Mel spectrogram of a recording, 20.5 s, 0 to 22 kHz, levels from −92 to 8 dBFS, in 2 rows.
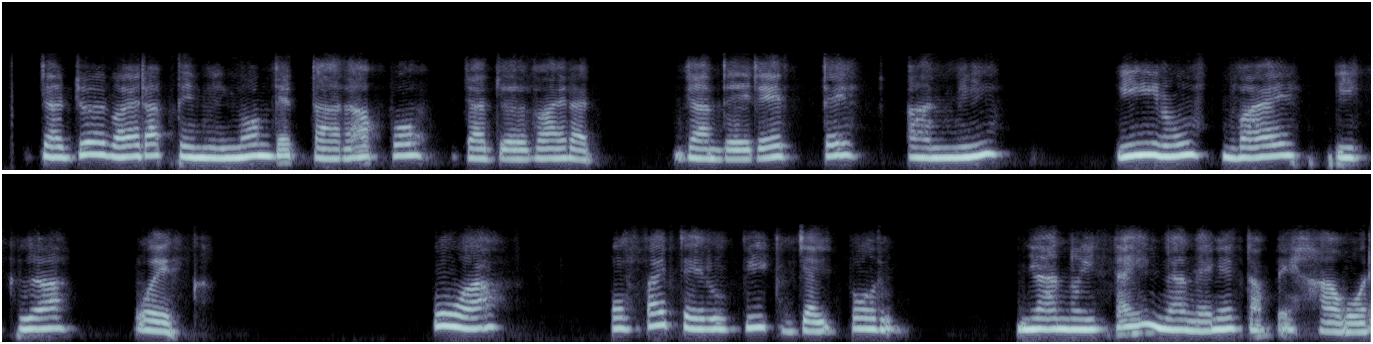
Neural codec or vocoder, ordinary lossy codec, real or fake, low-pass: codec, 16 kHz, 4 kbps, FreqCodec, smaller model; none; fake; 7.2 kHz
